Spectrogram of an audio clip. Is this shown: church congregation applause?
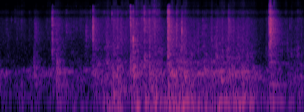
no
